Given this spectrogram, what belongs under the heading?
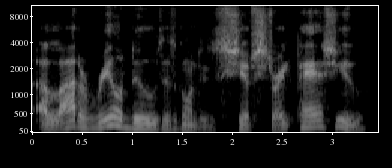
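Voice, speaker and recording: A man's voice: mid-range voice, expressive, measured pace. An American man co-hosting a casual, opinionated chat, speaking bluntly in slang and repeating phrases for emphasis. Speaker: podcast co-host.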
